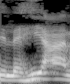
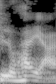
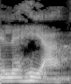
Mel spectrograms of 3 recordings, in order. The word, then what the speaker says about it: لهيعة: واسمه ابن لهيعة مش لهيعة عشان في ناس بتنطقه بضم اللام، هو بفتح اللام وكسر الهاء ابن لهيعة.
